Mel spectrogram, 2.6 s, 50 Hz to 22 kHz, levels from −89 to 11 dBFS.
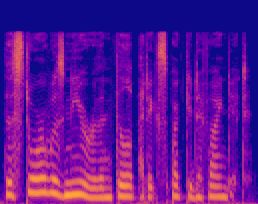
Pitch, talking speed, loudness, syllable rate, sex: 215 Hz, 255 wpm, -19 LUFS, 6.5 syllables/s, female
